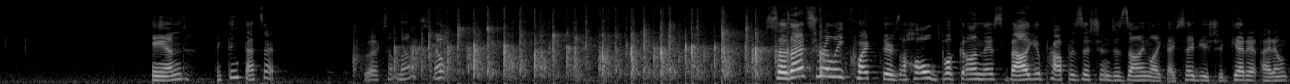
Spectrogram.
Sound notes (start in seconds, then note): 3.5 applause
